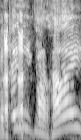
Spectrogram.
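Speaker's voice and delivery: high squeaky sidekick voice. Quoting a line as Robin, squeaky voice. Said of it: "Was that your Robin?".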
